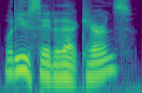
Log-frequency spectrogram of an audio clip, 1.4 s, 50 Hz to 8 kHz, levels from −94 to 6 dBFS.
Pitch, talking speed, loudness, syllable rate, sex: 145 Hz, 295 wpm, -16 LUFS, 6.4 syllables/s, male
